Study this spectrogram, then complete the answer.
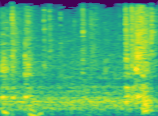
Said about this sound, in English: You can hear the salt shaker.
